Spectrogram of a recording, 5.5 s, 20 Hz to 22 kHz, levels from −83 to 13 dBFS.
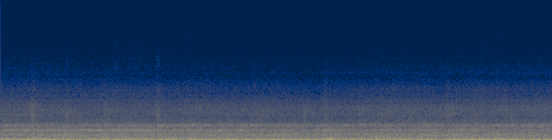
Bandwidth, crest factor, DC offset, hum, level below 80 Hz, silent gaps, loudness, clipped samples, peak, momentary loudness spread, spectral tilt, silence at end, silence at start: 8.8 kHz; 12 dB; under 0.1%; none; -24 dBFS; none; -23 LUFS; under 0.1%; -8 dBFS; 2 LU; -7 dB/octave; 0 s; 0 s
